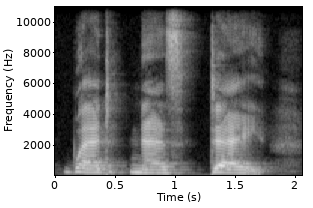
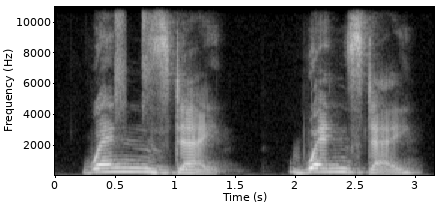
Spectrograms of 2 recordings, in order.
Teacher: So you're pronouncing letters that should be silent and adding an extra syllable. But actually this word is just two syllables and the d is silent. · But actually, this word is just 2 syllables and the D is silent.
